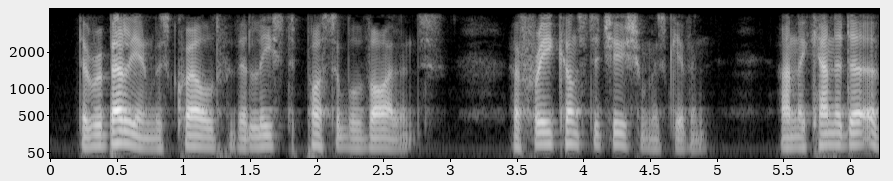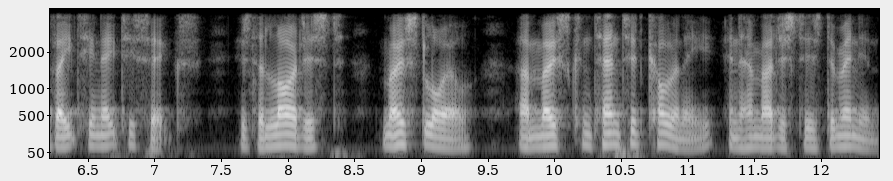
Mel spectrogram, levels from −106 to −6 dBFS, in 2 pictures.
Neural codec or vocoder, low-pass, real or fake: none; 3.6 kHz; real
